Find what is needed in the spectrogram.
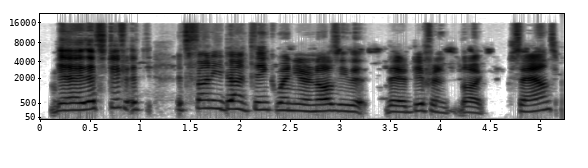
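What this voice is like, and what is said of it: Australian accent. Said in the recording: “your accent ... I'm an Aussie, New South Wales ... I've got a terrible accent even in Australia ... my accent's pretty bad”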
